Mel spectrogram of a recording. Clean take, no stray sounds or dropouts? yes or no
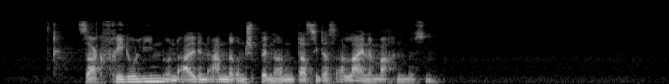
yes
